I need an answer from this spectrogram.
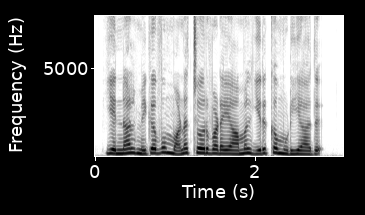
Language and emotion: Tamil, sad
